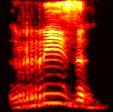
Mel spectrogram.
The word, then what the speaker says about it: reason: Reason, la raison. Not season, not reason. Reason. So you don't pronounce S-O-N, you pronounce it zun, zun, zun.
